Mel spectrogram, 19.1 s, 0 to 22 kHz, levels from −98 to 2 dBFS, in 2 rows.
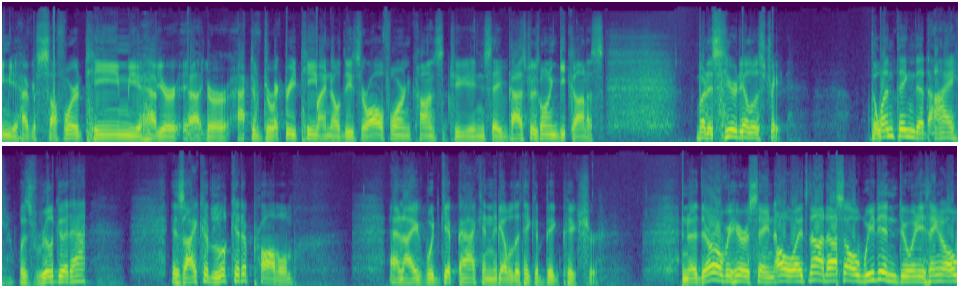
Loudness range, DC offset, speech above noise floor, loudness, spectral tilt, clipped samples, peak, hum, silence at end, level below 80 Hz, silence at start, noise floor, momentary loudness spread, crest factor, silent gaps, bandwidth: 4 LU; under 0.1%; 38 dB; -14 LUFS; -6 dB/octave; under 0.1%; 0 dBFS; none; 0 s; -46 dBFS; 0 s; -52 dBFS; 11 LU; 14 dB; none; 17 kHz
